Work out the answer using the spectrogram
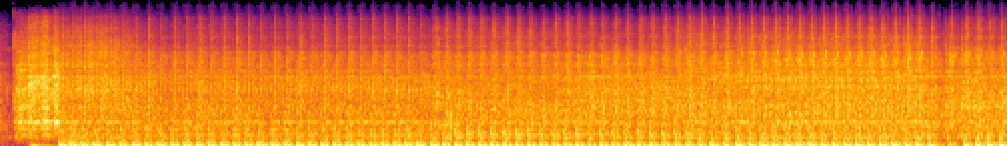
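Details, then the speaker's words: Small motorcycle kicked into a steady idle after apparent flooding: even single thumps about two and a half a second, no loud top-end tapping; sounds a lot better, idle maybe still slightly high. "sounds a lot better though it sounds a lot better"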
